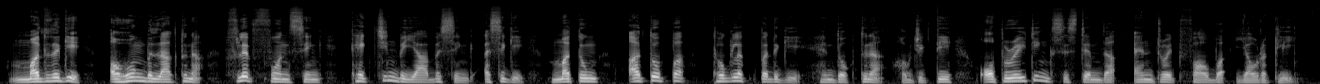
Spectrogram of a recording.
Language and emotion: Manipuri, neutral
